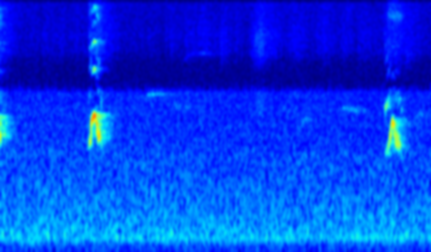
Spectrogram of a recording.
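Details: A female cockatiel left alone in her cage outside gives two loud, shrill chirps a few seconds apart; the owner suspects she is alarmed by a falcon overhead.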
